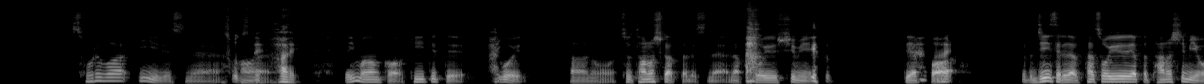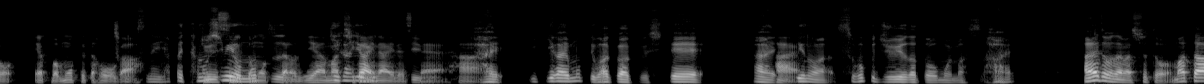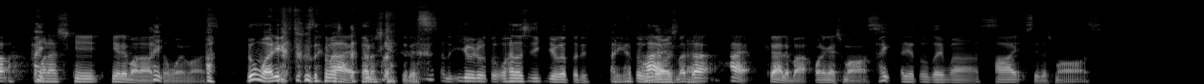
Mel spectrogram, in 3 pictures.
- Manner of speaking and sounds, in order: laughing while speaking: "いや"; laugh; laughing while speaking: "どうもありがとうございました"; laughing while speaking: "楽しかったです"
- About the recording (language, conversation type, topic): Japanese, podcast, 最近、ワクワクした学びは何ですか？
- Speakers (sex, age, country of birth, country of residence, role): male, 35-39, Japan, Japan, host; male, 40-44, Japan, Japan, guest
